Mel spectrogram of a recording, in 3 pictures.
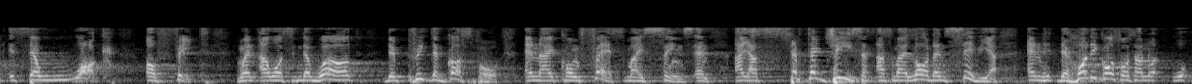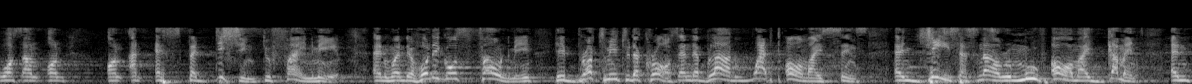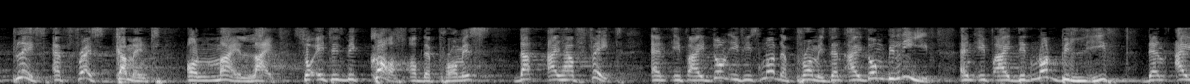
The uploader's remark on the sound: Sunday Communion Service at the Pentecost International Worship Center, Atomic.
